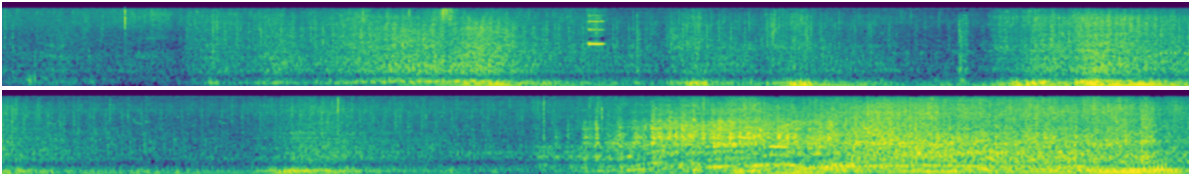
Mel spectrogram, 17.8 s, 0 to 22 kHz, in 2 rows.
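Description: Off-road 4x4's engine revving in repeated short bursts, each rising and falling in pitch, as the vehicle climbs a steep slope under load. Near the end it is held at high revs for about four seconds, then drops off sharply.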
